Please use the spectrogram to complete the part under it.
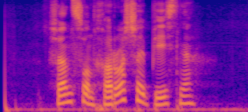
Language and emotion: Russian, neutral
